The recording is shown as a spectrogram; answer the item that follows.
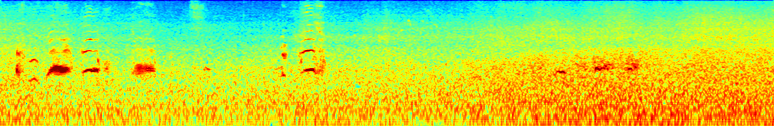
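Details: Seal pups on a beach: a burst of short, harsh bleating calls in the first two seconds, another pair around four seconds, then fainter calls near eight seconds, over steady surf and waves.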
